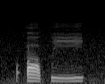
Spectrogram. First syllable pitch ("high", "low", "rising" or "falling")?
falling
